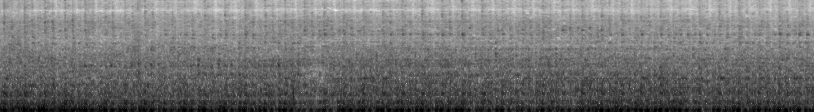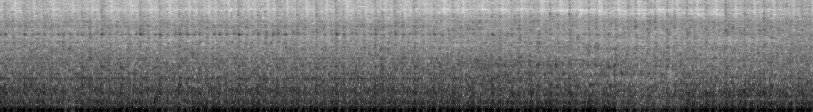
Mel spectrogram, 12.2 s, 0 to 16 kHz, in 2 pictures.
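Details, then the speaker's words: 1966 Pontiac GTO, original 389 V8 with 4-barrel carburetor, points and condenser, dual exhaust, just started: deep loud V8 idle with fast slightly ragged ticking pulse from a slight exhaust manifold leak. "Sounds nice, Bob. We've got a little bit of an exhaust leak in the manifold. That's no big deal though. Sounds great."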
